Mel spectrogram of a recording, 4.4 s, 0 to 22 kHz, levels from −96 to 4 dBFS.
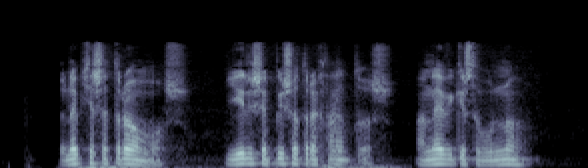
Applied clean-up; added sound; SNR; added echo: neural mask model DeepFilterNet 3.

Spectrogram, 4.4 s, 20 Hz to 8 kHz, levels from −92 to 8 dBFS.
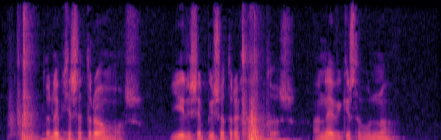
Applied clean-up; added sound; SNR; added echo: none; Slam; -1 dB; none.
